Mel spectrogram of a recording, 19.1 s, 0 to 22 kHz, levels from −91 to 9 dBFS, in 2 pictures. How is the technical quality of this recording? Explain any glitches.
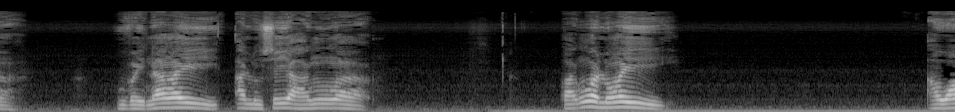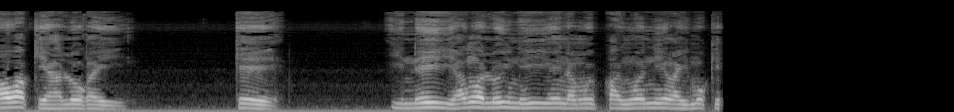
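The recording has plainly audible codec damage throughout and ends in a dropout to silence.

Vorbis compression, throughout: likely low-bitrate Vorbis coding, fitting about 28 kbps, cuts everything above 14.2 kHz and coarsely quantises the treble, leaving the speech hissy, grainy and smeared on consonants.

Audio dropout to silence, from 16.75 s to the end: the input signal is lost, likely through a disconnection or mute, and the speech cuts off mid-flow into silence with no room tone.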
